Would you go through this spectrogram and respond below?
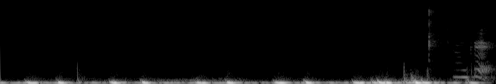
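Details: Own baseline heartbeat before drinking espresso, heard with a Bluetooth Littmann CORE stethoscope played through a speaker: regular soft lub-dub beats, about 75 a minute, with a brief rustle at the end. Normal heart sounds.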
